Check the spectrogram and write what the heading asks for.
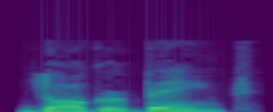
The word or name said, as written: dogger bank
